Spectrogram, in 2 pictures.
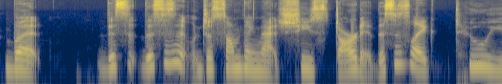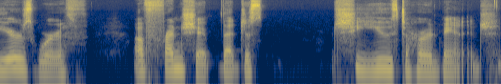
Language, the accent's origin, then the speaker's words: English; United States; as an American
